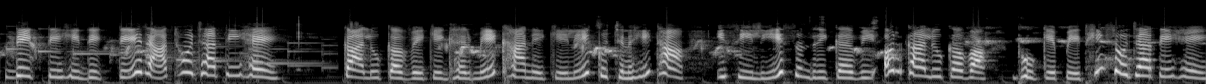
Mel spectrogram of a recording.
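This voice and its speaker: A woman's voice: extremely high pitch, expressive, takes it slowly, bright, forceful tone, lo-fi sound, soft background music. A woman reading scripted narration for a children's cartoon story.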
